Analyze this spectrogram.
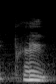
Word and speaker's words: plus: Mais quand l'adjectif commence par envoyer, on doit faire la liaison plus.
